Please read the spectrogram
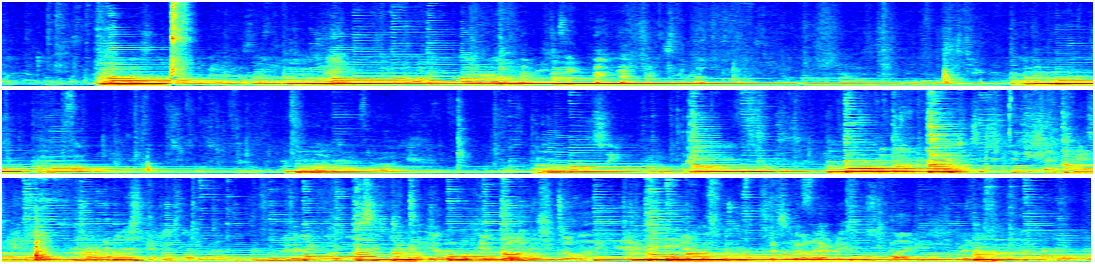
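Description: Solo acoustic guitar strumming and picking ringing chords as a song's instrumental opening, starting about a second in.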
